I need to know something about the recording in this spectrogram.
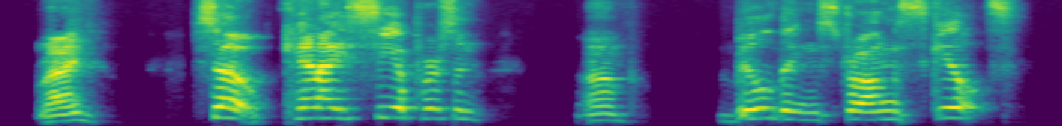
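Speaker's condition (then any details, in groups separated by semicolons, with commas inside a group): Cerebral palsy; spastic type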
